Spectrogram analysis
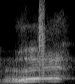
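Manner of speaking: a sudden high, loud retching "bleh"; mock gag. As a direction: gag as if the smell just hit you. Gagging at the dead man's smell.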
